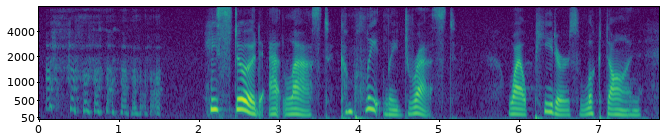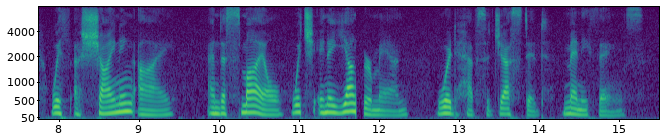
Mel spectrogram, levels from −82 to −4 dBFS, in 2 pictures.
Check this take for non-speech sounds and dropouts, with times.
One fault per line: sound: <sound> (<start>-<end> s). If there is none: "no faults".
sound: laugh (0.1-1.6 s)
sound: dropout (11.7-11.8 s)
